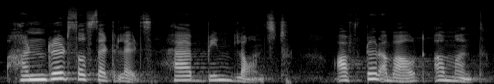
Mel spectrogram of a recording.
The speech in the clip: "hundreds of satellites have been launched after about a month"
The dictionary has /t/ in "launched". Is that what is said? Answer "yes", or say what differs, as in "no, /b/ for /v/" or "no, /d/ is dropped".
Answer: yes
